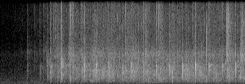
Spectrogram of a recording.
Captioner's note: audience applauds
